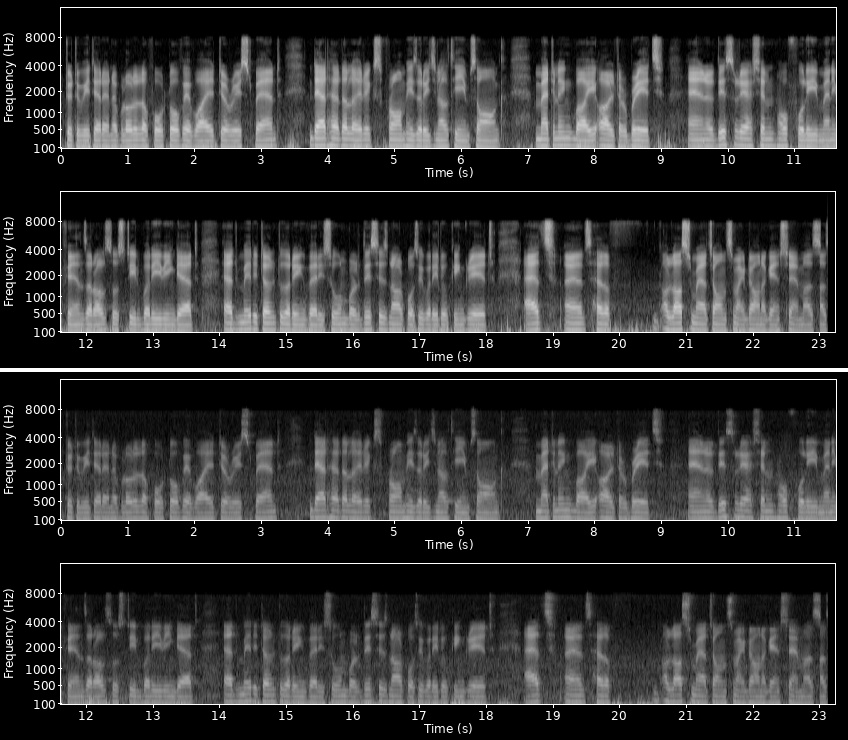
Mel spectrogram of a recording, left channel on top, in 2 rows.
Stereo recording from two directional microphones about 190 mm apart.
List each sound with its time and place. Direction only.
0.1 s speech: 45° left (ahead or behind); by 23.1 s 30° left (ahead or behind)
